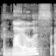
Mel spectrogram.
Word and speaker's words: Nihilus: Nihilus, I think is how his name is pronounced. – Mm-hmm. Yep, yep, yep.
